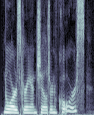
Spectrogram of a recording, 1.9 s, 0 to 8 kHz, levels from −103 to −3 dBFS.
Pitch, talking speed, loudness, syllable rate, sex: 215 Hz, 130 wpm, -17 LUFS, 5.0 syllables/s, female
